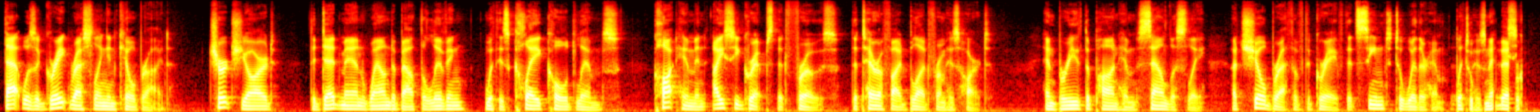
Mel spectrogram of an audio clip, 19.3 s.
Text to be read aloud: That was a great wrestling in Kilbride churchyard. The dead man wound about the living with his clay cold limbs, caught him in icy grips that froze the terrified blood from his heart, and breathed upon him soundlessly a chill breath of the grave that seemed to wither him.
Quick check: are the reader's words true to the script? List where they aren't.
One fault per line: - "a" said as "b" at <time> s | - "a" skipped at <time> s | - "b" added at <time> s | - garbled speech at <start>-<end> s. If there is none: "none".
- garbled speech at 18.1-19.1 s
